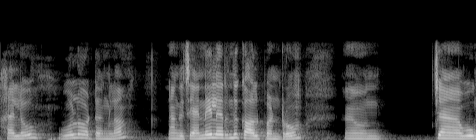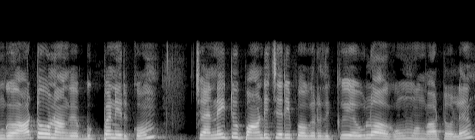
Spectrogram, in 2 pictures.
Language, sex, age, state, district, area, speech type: Tamil, female, 18-30, Tamil Nadu, Cuddalore, urban, spontaneous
